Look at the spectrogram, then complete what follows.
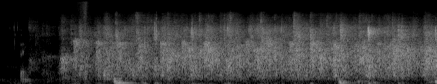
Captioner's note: audience applauding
